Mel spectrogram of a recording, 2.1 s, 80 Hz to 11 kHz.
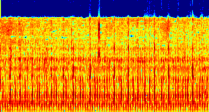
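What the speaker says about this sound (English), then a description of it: "To drive a chainsaw through a tree, you have to keep the indicator button pressed." Video game chainsaw from Farming Simulator 17 cutting into a tree, a steady, loud buzzing whine that holds constant for the whole stretch with no voices.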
